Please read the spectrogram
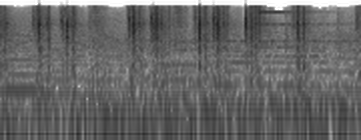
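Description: News-channel intro music with a typewriter sound effect: a quick run of key clicks, about four or five a second, as a tagline is typed out on screen.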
